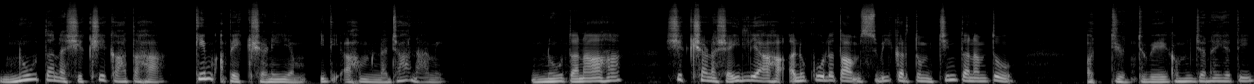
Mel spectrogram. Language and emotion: Sanskrit, fearful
